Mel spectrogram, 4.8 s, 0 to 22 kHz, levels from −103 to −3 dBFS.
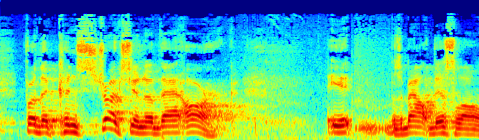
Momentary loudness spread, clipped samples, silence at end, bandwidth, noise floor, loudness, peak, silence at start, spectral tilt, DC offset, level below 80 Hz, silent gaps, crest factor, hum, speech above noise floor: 17 LU; under 0.1%; 0 s; 15.5 kHz; -37 dBFS; -12 LUFS; 0 dBFS; 0 s; -5 dB/octave; under 0.1%; -46 dBFS; none; 12 dB; none; 25 dB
